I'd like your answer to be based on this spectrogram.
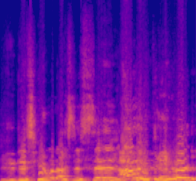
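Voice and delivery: loud, high, laughing disbelief; exasperated. Retold or imitated. Worker to customer who wasn't listening, loud laughing exasperation. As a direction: raise your voice incredulously through laughter.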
